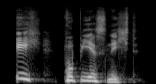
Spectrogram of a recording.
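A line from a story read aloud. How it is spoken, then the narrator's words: Called out. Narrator (German): rief Max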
